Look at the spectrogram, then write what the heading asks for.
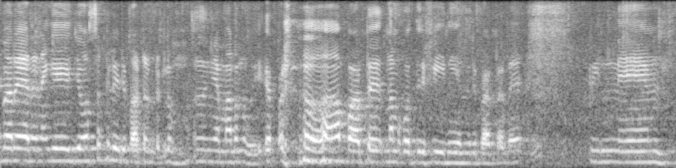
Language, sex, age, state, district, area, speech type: Malayalam, female, 45-60, Kerala, Pathanamthitta, rural, spontaneous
